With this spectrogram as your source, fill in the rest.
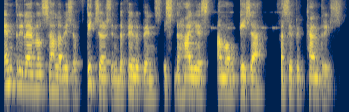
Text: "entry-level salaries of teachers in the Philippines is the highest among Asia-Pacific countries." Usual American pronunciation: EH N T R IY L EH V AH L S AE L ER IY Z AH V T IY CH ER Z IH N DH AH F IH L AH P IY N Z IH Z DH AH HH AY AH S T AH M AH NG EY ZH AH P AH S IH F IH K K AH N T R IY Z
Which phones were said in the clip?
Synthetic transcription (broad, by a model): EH N T R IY L EH V AH L S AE L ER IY S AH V T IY CH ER S IH N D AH F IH L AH P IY N S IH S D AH HH AY AH S T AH M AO NG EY SH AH P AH S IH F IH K K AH N T R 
